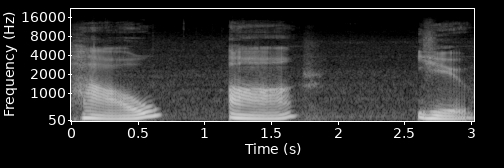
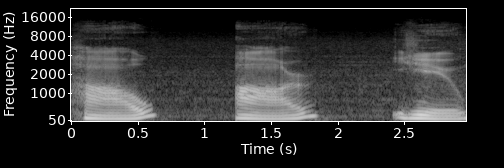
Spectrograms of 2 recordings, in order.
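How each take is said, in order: No difference in how they are said.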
